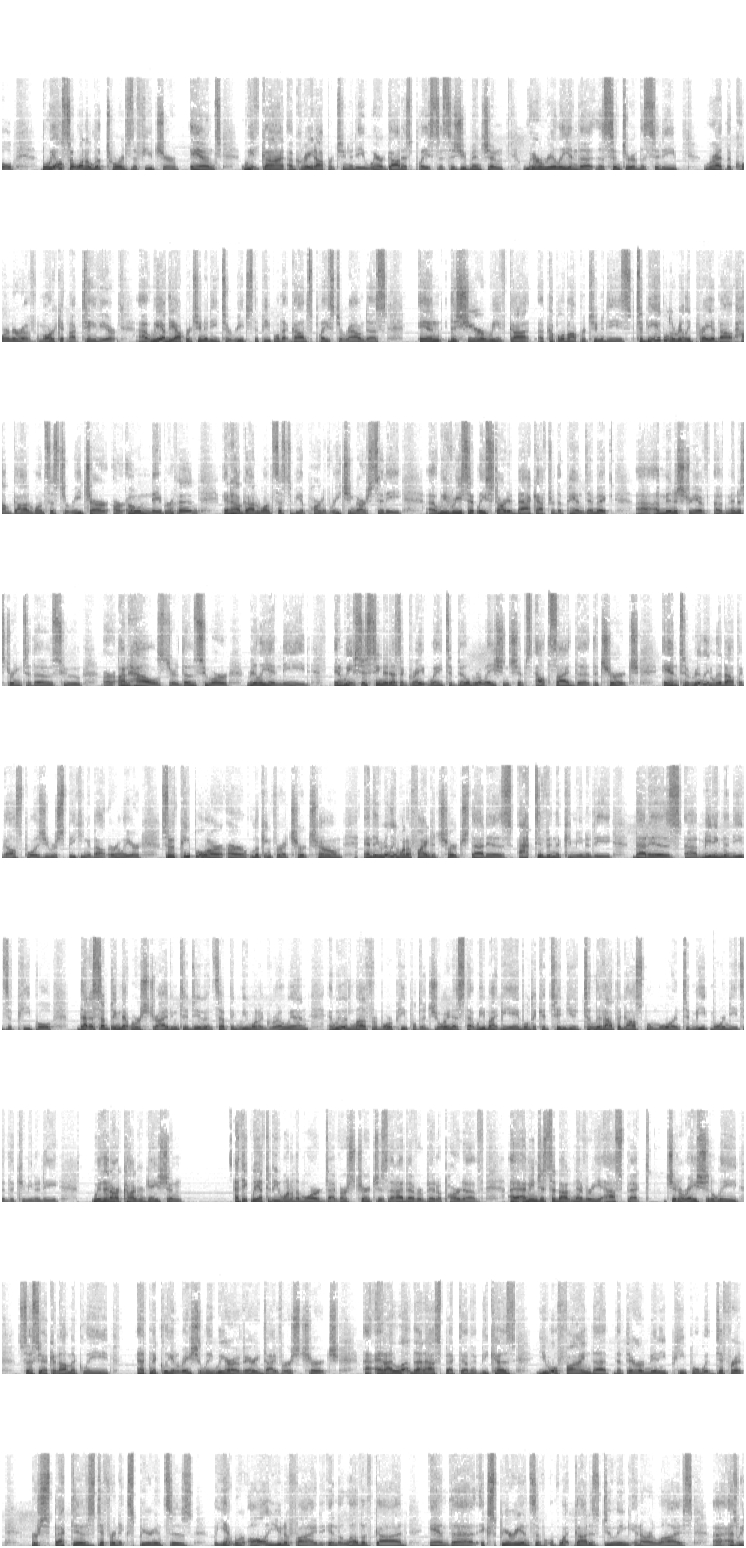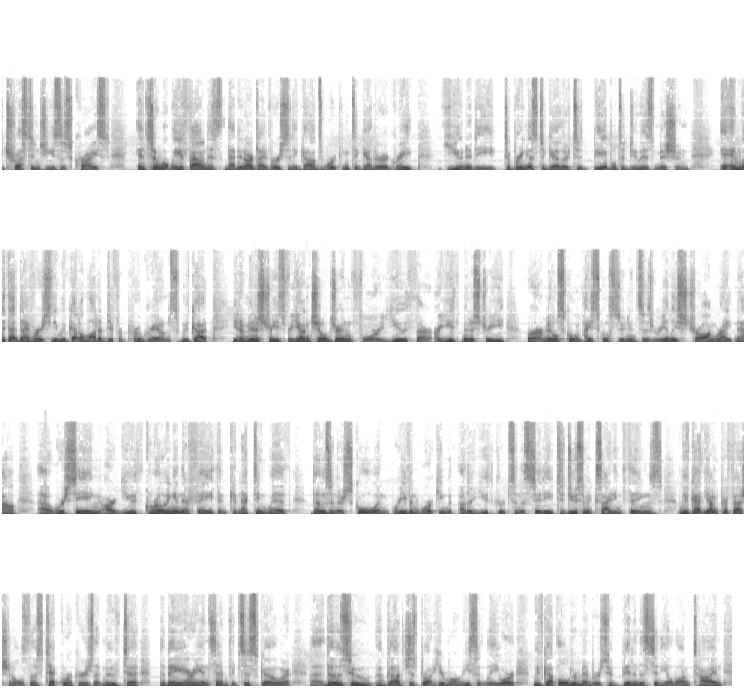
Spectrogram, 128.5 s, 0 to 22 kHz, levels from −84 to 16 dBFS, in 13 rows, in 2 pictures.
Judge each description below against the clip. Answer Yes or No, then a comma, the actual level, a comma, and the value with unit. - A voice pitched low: No, medium, 145 Hz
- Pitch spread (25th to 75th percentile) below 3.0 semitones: No, average, 4.0 semitones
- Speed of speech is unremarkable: No, fast, 210 wpm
